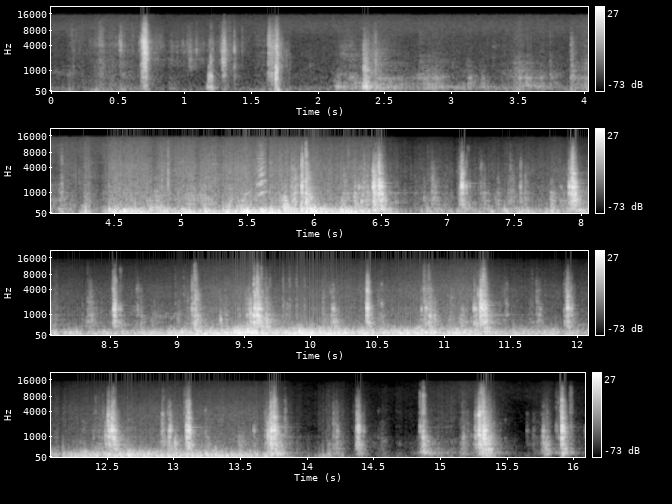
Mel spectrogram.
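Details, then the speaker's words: Ford Fiesta Zetec Rocam, microphone beside the gearbox: sharp metallic crack-crack clacks like metal on metal over low engine rumble when engaging gears, especially second; gearbox oil level slightly low but acceptable. "quando engatar as marchas fazer um barulho estranho quando eu ainda tava todas as marcas principalmente a segunda andou engatar a segunda fazer um bar do concurso de crack crack como fosse ferro com ferro uma coisa estranha"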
